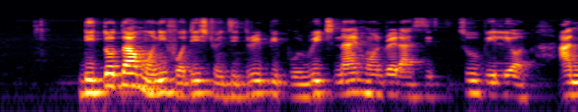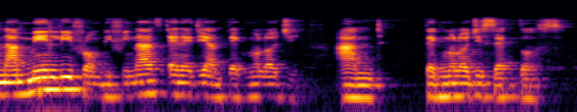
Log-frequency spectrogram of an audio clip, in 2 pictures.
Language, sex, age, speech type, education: Nigerian Pidgin, male, 15-29, spontaneous, tertiary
